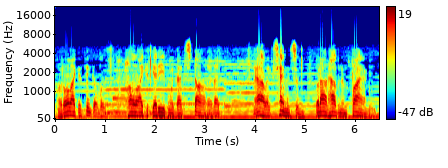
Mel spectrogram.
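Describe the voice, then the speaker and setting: An actor playing an eager, boastful young elevator operator who gets easily flustered, in 1940s radio style. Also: male voice, medium pitch, a little fast, natural voice. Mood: wounded, scheming. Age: young adult. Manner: earnest bragging, stammering when flustered. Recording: muffled old radio broadcast with music.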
